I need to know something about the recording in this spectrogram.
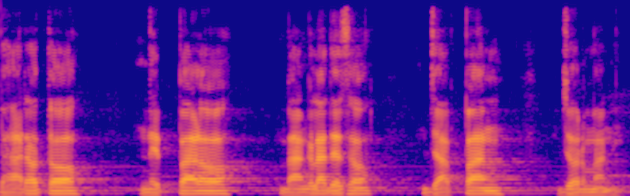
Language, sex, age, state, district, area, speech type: Odia, male, 45-60, Odisha, Dhenkanal, rural, spontaneous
